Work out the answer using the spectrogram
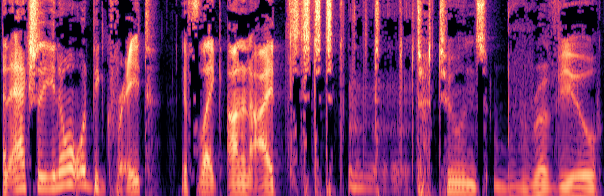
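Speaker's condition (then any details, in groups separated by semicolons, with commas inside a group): Stuttering, blocks; nothing coming out for long periods, comes and goes; long silent blocks, worse when trying hard not to stutter; repeated sounds, blocks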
